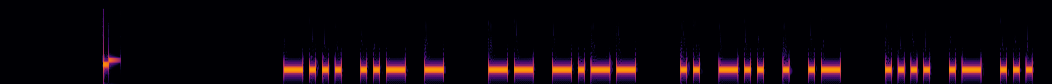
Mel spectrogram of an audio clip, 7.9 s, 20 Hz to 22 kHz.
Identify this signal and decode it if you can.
Morse code, heard as a keyed tone, about 25 wpm, 700 Hz. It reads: BUT MY IDEA HAS
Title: Sentences from Top 1000 Words - Review Part 3 - 25wpm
